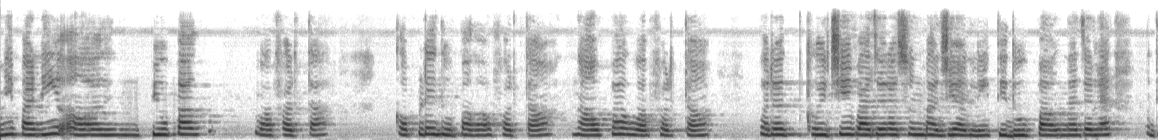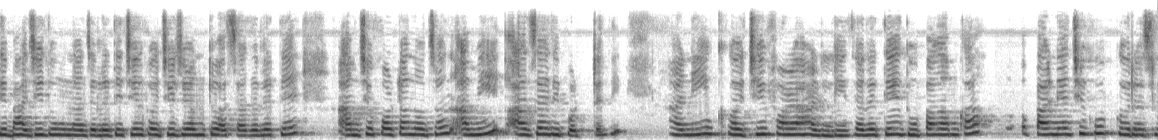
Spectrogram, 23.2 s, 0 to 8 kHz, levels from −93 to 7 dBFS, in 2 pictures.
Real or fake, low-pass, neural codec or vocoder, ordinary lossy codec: fake; 7.2 kHz; vocoder, 22.05 kHz, 80 mel bands, Vocos; none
